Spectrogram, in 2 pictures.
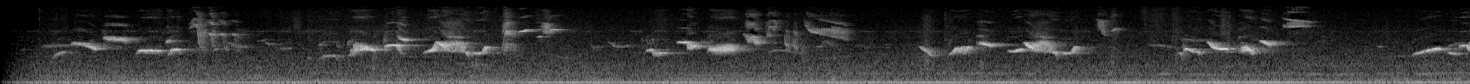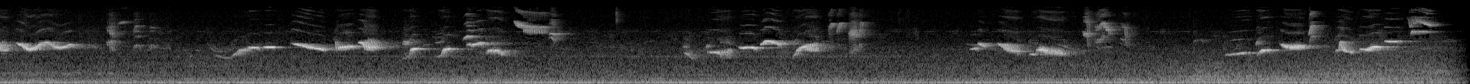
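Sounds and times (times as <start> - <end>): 
blackbird: 0.1 - 29.3.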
